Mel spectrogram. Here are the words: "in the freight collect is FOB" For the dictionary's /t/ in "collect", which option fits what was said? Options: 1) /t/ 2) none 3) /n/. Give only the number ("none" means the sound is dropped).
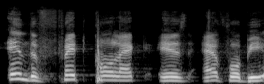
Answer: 2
